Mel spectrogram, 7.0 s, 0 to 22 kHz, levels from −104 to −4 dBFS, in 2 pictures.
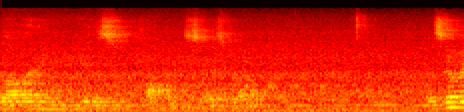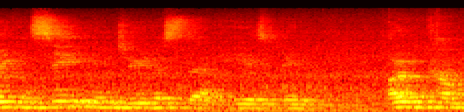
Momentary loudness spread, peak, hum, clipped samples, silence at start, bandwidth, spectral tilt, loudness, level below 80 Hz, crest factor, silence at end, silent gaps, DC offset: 15 LU; -14 dBFS; none; under 0.1%; 0 s; 16 kHz; -4.5 dB/octave; -32 LUFS; -52 dBFS; 18 dB; 0 s; none; under 0.1%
